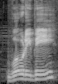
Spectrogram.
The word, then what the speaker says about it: Woadyb: what's up everybody I'm wody B easiest way to remember that is whoa he easiest way to to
